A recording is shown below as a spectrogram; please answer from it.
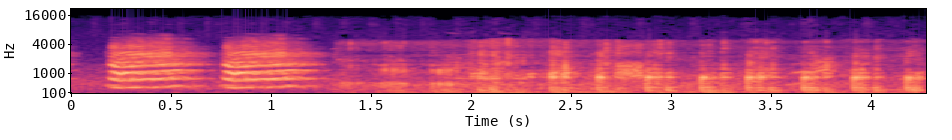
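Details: Seal giving two long, loud, harmonic moaning calls, followed by a series of rough, pulsed grunting bursts repeated roughly every quarter second.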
